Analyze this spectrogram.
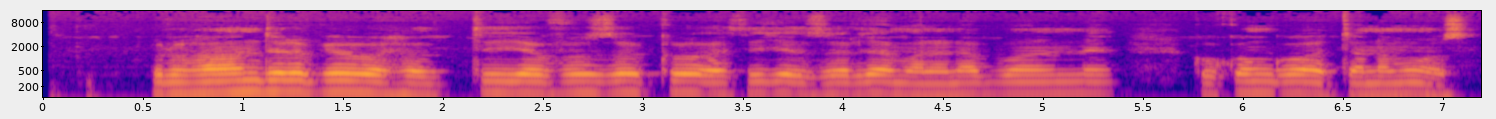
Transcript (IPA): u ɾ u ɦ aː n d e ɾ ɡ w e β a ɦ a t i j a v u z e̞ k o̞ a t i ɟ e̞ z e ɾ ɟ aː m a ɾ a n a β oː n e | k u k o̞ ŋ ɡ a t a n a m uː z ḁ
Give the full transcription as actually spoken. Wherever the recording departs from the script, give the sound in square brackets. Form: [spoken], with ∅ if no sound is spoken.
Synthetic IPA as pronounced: u ɾ u ɦ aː n d e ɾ ɡ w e β a ɦ a t i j a v u z e̞ k o̞ a t i ɟ e̞ z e ɾ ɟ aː m a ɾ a n a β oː n e | k u k o̞ ŋ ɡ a t a n a m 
